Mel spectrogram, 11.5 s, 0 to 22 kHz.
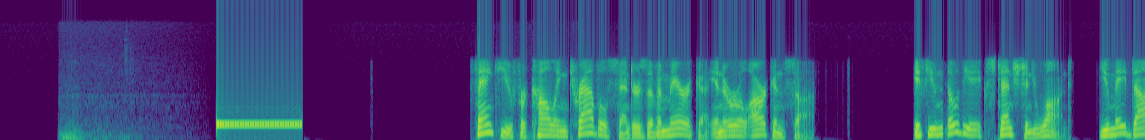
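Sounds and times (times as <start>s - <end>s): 
telephone dial tone on a call to a truck stop fuel desk: 2.2s - 3.0s
speech: 4.8s - 8.2s, 9.1s - 11.4s.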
